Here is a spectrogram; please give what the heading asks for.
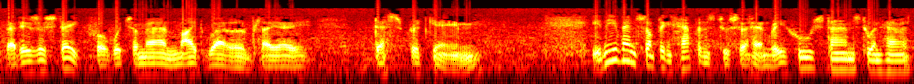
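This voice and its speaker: A man playing a shrewd, commanding gentleman detective in a radio drama, speaking precisely and formally. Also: low voice, sing-song, moderate pace. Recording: tinny old radio recording, faint noise.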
